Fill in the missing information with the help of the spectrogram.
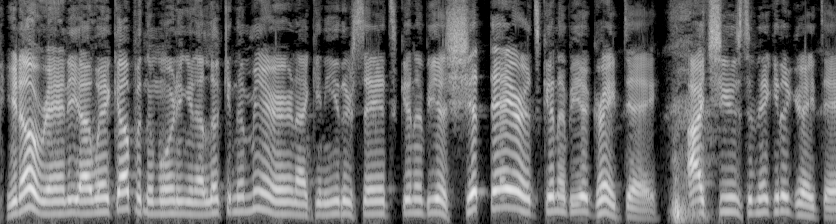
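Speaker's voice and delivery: hamming up a grandpa's morning motto; Grandpa Chuck. Retold or imitated. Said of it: "not to quote Grandpa Chuck, but here I go".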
